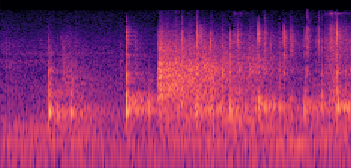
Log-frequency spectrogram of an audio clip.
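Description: Dice rattle in a cup.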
